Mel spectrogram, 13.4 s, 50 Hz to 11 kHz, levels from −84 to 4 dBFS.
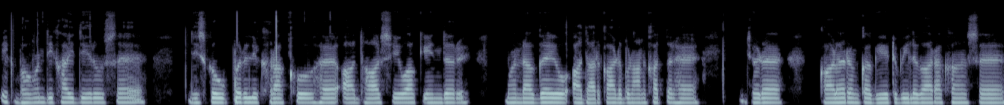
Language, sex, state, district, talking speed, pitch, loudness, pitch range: Marwari, male, Rajasthan, Churu, 145 wpm, 135 Hz, -22 LUFS, 135-140 Hz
